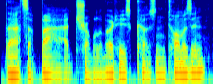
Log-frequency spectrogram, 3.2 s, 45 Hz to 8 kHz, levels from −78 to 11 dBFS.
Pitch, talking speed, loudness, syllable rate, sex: 80 Hz, 150 wpm, -22 LUFS, 4.6 syllables/s, male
